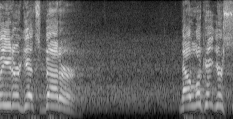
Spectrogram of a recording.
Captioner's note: audience chattering indistinctly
